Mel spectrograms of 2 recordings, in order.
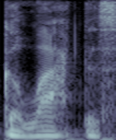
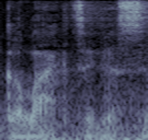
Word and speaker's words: Galactus: of my first videos i mispronounced uh galactus name the silver surfer here and uh galacticus in the background there galacticus it happens i had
